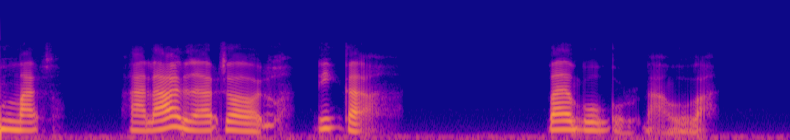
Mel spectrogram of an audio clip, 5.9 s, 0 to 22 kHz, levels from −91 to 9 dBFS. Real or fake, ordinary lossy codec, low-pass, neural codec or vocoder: fake; none; 7.2 kHz; autoencoder, 22.05 kHz, a latent of 192 numbers a frame, VITS, trained on many speakers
